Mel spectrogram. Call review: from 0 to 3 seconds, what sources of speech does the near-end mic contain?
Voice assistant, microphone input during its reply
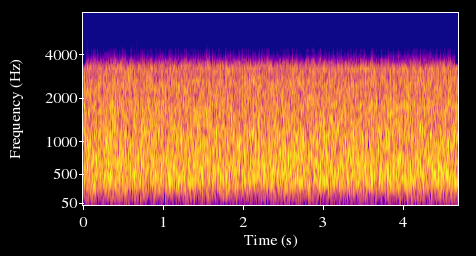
neither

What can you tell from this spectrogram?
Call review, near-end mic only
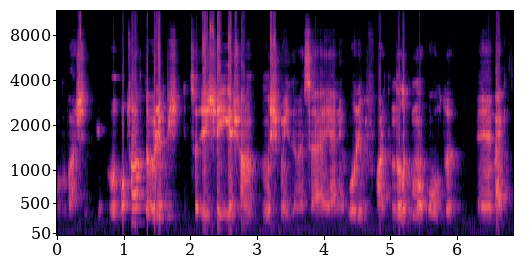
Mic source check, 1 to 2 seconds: echo only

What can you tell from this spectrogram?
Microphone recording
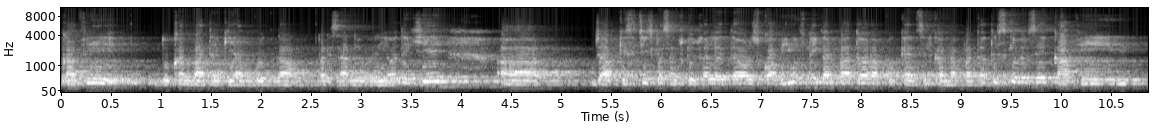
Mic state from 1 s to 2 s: echo only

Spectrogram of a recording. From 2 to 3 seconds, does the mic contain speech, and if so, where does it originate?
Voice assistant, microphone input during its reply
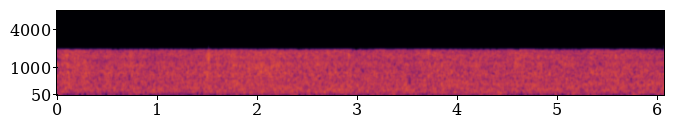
neither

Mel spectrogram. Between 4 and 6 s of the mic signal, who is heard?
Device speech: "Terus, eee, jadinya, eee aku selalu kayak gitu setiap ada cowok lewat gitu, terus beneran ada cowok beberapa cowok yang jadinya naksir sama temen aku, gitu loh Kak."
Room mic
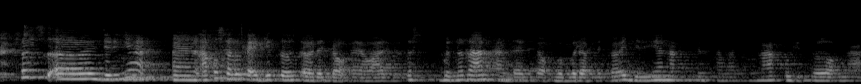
echo only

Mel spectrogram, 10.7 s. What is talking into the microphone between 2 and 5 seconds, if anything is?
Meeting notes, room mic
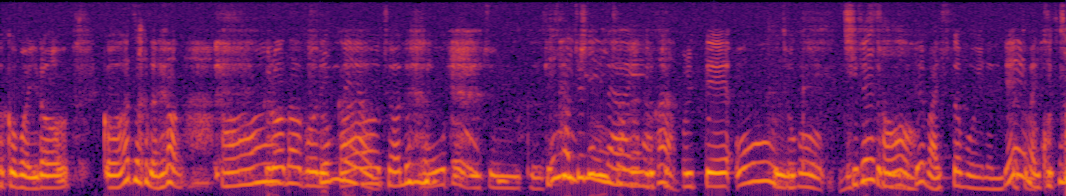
echo only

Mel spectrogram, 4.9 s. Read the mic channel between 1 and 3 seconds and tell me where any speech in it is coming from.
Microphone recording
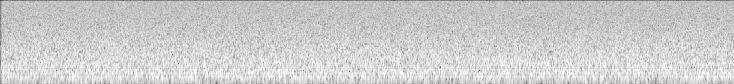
neither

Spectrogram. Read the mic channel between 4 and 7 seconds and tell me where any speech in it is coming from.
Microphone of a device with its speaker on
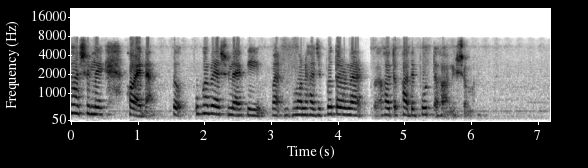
echo only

